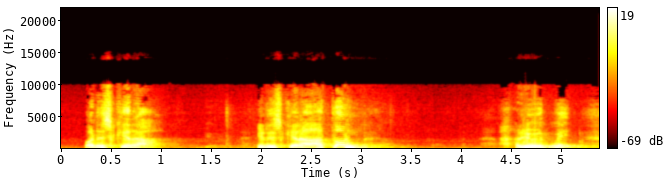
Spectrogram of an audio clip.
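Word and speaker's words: قراءة: It is kira'atun. Are you with me? When you say kira, you did not pronounce ta marbuta.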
